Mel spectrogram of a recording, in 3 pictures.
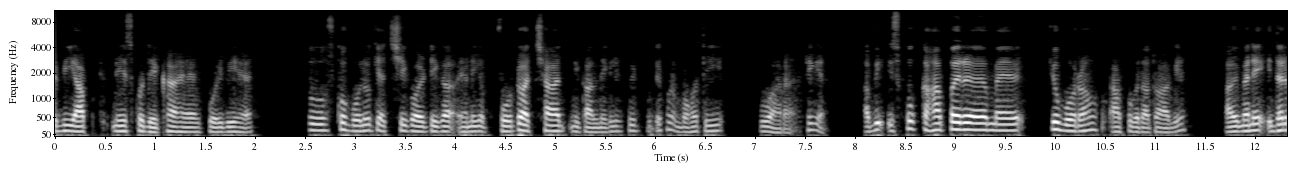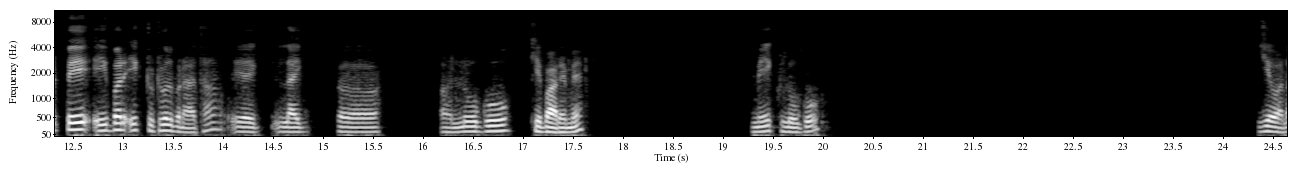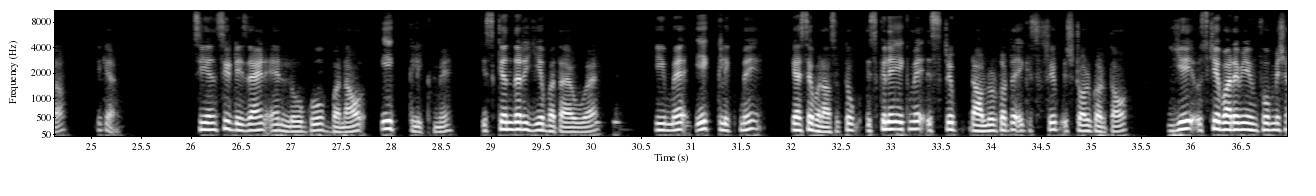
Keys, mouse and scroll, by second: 9.6 click, 11.5 click, 12.7 click, 14.3 click, 15.8 click, 24.2 middle click.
